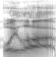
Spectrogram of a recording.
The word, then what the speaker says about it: Euler: it's Euler it's up it's named after the mathematician the famous mathematician who I can't remember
